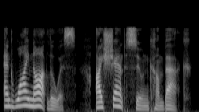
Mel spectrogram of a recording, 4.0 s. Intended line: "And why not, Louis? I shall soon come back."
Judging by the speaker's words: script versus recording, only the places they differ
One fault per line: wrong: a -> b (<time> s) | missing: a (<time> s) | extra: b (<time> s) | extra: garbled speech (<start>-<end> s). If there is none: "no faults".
wrong: shall -> shan't (2.0 s)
